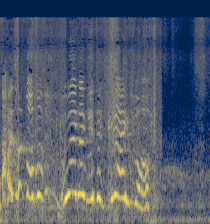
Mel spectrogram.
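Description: A paper sack rustles and crinkles as it is lifted.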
